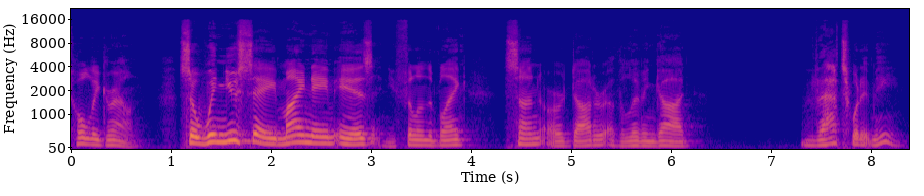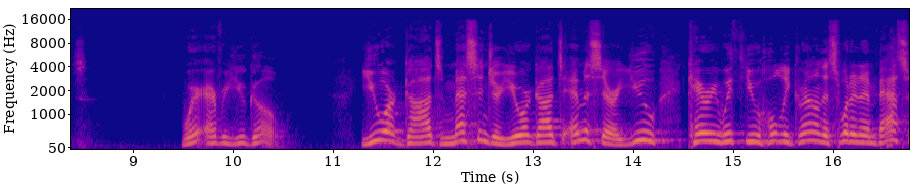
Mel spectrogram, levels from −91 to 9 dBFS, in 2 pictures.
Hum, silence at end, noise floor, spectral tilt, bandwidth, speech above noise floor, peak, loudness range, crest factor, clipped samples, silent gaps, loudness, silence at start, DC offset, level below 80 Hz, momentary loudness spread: none; 0 s; -81 dBFS; -5.5 dB/octave; 16 kHz; 48 dB; -16 dBFS; 10 LU; 18 dB; under 0.1%; none; -33 LUFS; 0 s; under 0.1%; -68 dBFS; 13 LU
